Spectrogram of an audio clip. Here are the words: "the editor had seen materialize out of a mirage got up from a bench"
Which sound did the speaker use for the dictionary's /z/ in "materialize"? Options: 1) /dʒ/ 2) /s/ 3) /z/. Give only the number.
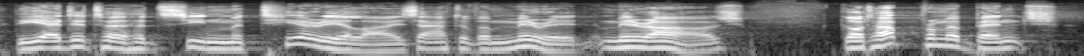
3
